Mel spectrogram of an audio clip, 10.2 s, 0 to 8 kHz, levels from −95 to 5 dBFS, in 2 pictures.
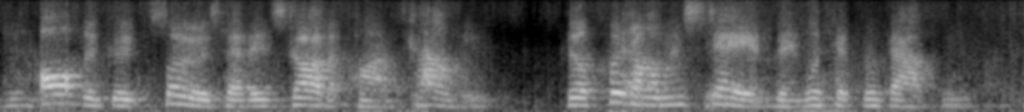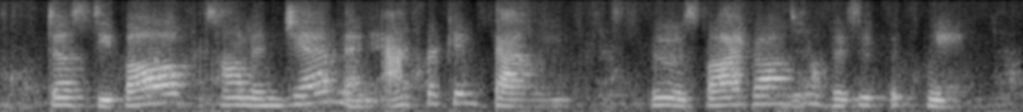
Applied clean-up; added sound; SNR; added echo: neural separator model SepFormer DNS4.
